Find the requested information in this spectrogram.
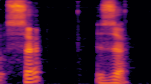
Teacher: one it's the same place of articulation uh which say alveola so at the top of the teeth it's the same place of articulation it's the manner of articulation it's ative the only difference is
